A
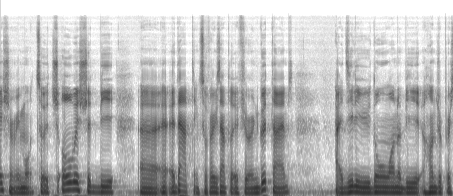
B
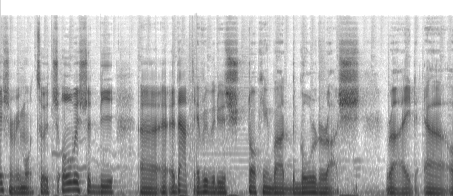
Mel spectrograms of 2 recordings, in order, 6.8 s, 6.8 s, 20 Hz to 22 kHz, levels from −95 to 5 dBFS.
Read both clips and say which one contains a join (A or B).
B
